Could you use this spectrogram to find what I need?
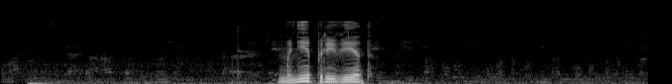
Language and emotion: Russian, positive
